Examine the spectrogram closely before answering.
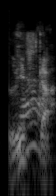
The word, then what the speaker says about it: Liwska: Actually, the W in European languages is pronounced as V. Liwska.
